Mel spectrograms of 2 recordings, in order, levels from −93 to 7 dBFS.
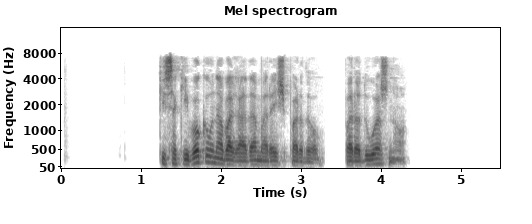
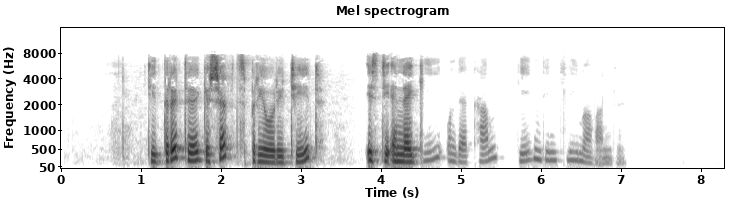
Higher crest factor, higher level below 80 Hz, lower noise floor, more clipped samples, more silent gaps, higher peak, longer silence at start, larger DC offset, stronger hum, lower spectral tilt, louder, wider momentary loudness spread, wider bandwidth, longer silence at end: about the same, 20 dB vs 20 dB; about the same, -66 dBFS vs -64 dBFS; about the same, under -90 dBFS vs under -90 dBFS; neither; first, 3.32-3.55 s vs none; second, -6 dBFS vs -2 dBFS; first, 1.25 s vs 1.1 s; neither; neither; second, -3.5 dB/octave vs -5 dB/octave; second, -23 LUFS vs -19 LUFS; second, 13 LU vs 25 LU; about the same, 8.4 kHz vs 8.2 kHz; second, 1.2 s vs 1.75 s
